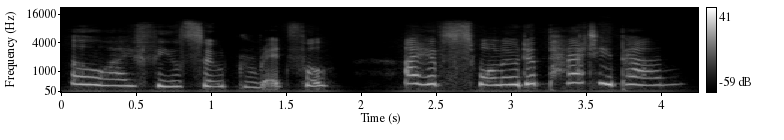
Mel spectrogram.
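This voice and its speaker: A woman voicing an excitable, anxious female dog in a storybook reading, flustered and melodramatic. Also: very high voice, unhurried, no echo, voice pushed up. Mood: wailing, panicked. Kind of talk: audiobook storybook character voice.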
